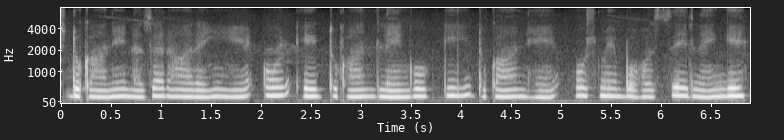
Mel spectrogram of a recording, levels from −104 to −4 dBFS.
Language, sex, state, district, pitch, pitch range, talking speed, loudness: Hindi, female, Madhya Pradesh, Bhopal, 225 Hz, 210-240 Hz, 140 wpm, -17 LUFS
